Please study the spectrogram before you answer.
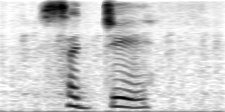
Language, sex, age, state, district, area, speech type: Dogri, female, 18-30, Jammu and Kashmir, Reasi, rural, read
